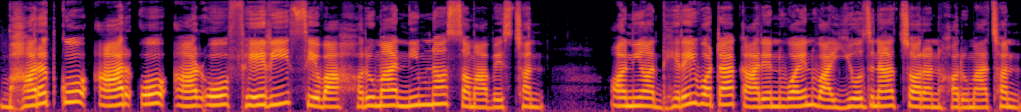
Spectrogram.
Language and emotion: Nepali, neutral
